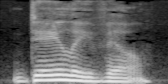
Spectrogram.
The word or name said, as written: Daleyville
